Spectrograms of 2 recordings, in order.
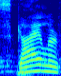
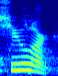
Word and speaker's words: Schuyler: from the TV show they pronounce it Skyler Virginia here all along I was pronouncing it Schuler so sorry about that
